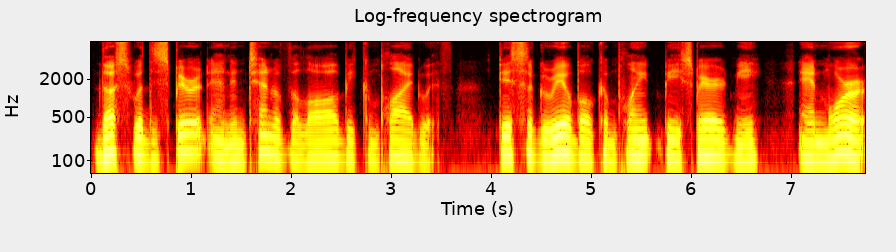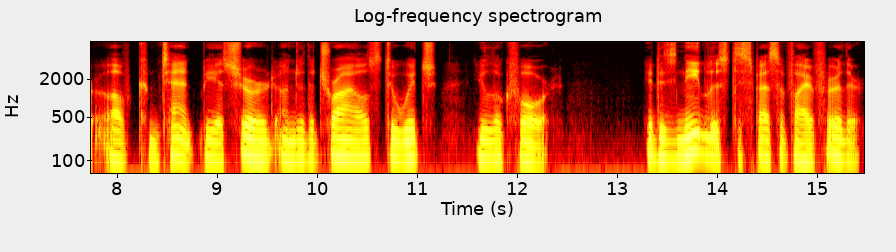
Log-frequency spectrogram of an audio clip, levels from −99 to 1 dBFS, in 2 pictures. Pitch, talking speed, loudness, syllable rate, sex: 105 Hz, 145 wpm, -21 LUFS, 4.1 syllables/s, male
